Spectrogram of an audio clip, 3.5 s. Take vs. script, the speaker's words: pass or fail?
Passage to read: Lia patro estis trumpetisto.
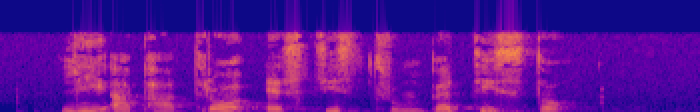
pass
